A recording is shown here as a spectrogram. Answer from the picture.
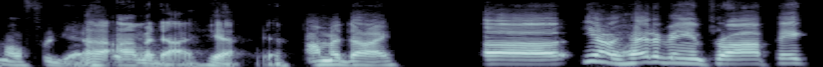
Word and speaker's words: Amodei: Dario Amodei, how do you pronounce his last name? I'll forget. Amodei, yeah.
